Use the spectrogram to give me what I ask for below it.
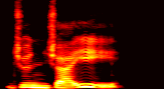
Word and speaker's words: Jundiaí: In under an hour, I was in the town of Jundiaí, pronounced Jundiaí, at what looked like a stadium.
